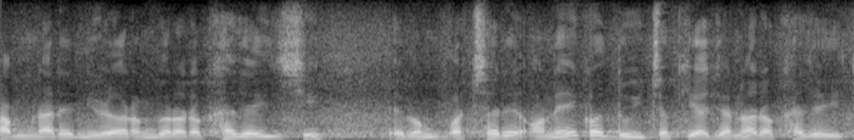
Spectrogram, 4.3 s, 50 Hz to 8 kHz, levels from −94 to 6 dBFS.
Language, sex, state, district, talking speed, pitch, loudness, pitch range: Odia, male, Odisha, Khordha, 140 wpm, 130 Hz, -18 LUFS, 120-150 Hz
